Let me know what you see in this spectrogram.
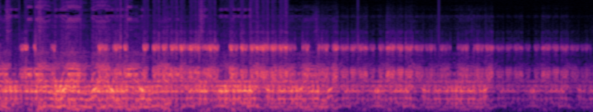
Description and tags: Bed of shuffling static with pulses of throaty mid-lo bass purr inter spaced with randomly inserted male vocal fragment saying "and"
loud to soft
FX:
